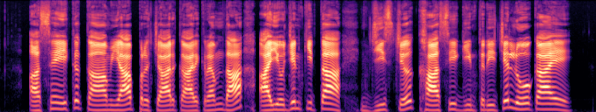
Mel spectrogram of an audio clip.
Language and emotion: Dogri, happy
